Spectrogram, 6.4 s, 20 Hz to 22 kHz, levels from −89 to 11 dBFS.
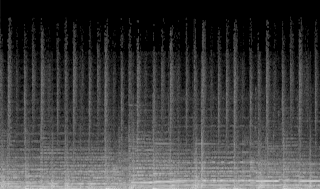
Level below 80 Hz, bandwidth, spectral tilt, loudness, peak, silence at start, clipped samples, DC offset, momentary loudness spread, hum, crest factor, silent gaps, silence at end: -24 dBFS; 17 kHz; -6 dB/octave; -16 LUFS; 0 dBFS; 0 s; under 0.1%; under 0.1%; 4 LU; none; 14 dB; none; 0 s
